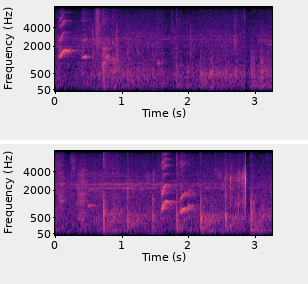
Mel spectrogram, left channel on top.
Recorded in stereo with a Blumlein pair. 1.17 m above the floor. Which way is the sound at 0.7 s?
70° right.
